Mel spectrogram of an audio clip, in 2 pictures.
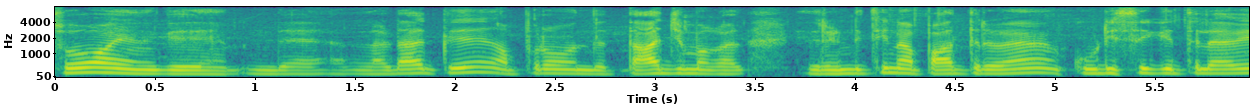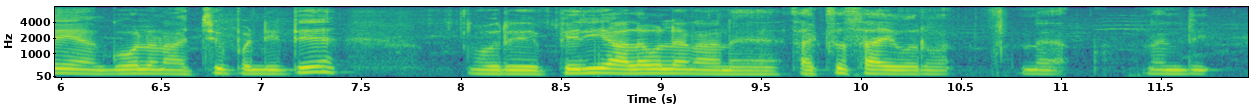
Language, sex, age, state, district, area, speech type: Tamil, male, 18-30, Tamil Nadu, Tiruvannamalai, rural, spontaneous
